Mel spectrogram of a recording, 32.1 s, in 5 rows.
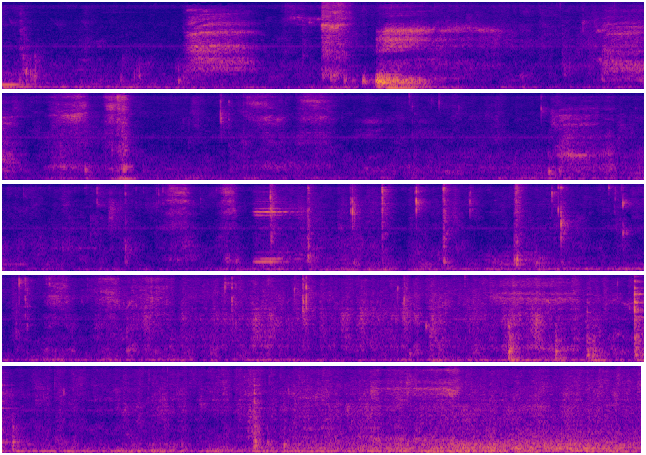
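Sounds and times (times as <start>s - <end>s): person chewing and lip-smacking: 13.7s - 22.5s
steady rushing noise: 26.8s - 32.0s.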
